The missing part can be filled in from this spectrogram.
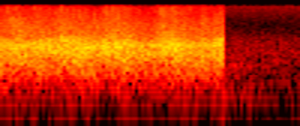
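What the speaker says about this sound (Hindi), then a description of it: "तालियां बजाएं और उसको धन्यवाद।" A church congregation claps together during a Hindi worship service, a dense, steady burst of applause that fills the room and then cuts off abruptly after about a second and a half, leaving near silence.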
